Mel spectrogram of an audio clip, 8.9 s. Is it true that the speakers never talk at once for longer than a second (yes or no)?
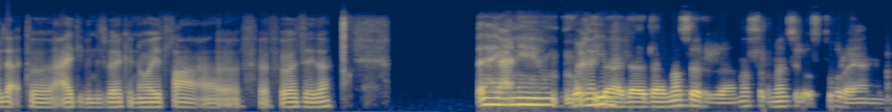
yes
